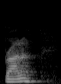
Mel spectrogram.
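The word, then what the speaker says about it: Branagh: Kenneth or Kevin Brennahan? I don't know. – Brana. – Yeah.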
